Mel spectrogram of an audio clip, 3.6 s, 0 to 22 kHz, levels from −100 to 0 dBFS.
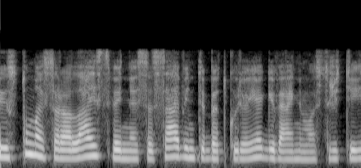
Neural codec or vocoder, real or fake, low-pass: codec, 16 kHz, 4 kbps, FreqCodec, larger model; fake; 7.2 kHz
